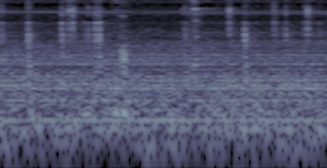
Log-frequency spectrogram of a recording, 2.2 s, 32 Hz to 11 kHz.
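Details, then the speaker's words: PC with first motherboard and AMD FX-8320, AIO cooler pump running: faint irregular crinkly ticks over quiet hum; noise stops when pump unplugged, pump possibly dying. "The board's making, like, crinkling sounds. I think it's the pump."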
